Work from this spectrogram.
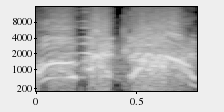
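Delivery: very high, very loud shrieking scream. Retelling how he reacted on recognizing her: imitating Chris screaming. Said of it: "he screams".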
